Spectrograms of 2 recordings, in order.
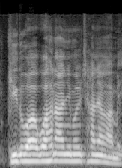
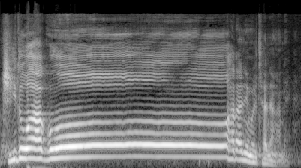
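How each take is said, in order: First: It is read as one phrase without a pause. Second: A long pause comes after the first word.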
